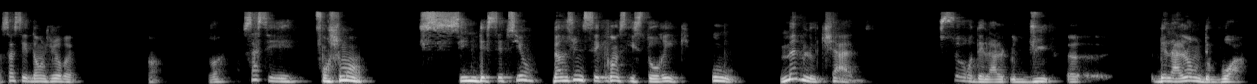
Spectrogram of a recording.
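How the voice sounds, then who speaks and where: A man delivering an indignant political opinion monologue, emphatic and repetitive, with a husky voice. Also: medium pitch, darkish tone. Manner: indignant, emphatic, repeats words for effect. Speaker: political commentator.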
